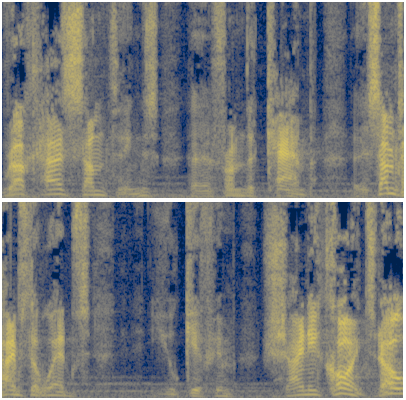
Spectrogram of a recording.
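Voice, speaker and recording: Over clear background noise, a put-on character voice moves at a moderate pace with very wide pitch swings. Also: man, medium pitch for a man. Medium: video game. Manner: stammering, refers to himself in third person; nervous, broken.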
